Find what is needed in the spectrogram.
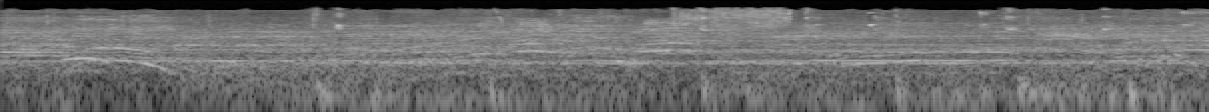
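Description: Basketball being dribbled on a hardwood court during live game play, over the steady murmur of the arena crowd.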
